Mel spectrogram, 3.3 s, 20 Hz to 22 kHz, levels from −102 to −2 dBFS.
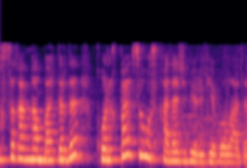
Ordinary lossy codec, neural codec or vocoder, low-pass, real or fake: none; none; 7.2 kHz; real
